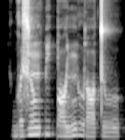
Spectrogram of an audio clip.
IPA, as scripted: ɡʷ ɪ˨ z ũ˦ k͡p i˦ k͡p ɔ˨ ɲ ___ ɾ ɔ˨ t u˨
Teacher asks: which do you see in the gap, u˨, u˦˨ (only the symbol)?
u˦˨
